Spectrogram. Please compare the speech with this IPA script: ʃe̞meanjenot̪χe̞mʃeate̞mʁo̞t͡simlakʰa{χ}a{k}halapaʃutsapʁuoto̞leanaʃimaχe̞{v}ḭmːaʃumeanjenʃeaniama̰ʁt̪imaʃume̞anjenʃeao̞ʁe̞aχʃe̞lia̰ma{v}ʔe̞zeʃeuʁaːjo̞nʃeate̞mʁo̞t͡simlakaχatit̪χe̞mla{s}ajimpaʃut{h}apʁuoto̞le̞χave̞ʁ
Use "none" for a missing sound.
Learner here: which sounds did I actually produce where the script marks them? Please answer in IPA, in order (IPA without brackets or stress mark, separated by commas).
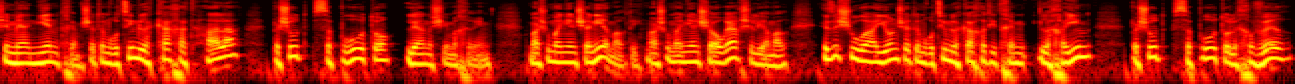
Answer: χ, t, ʁ, ʁ, χ, s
